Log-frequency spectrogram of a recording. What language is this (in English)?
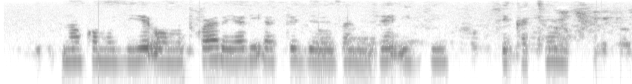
Kinyarwanda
